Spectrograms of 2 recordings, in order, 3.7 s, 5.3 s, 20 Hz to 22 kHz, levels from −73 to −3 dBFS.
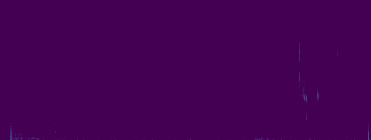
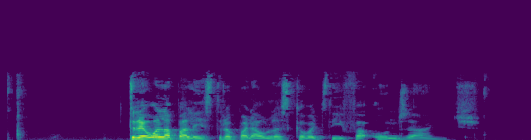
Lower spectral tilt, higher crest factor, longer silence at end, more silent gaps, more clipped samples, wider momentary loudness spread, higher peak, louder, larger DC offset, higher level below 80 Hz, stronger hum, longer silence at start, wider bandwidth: about the same, -2.5 dB/octave vs -3 dB/octave; first, 30 dB vs 22 dB; second, 0 s vs 0.55 s; neither; neither; second, 8 LU vs 27 LU; second, -36 dBFS vs -2 dBFS; second, -66 LUFS vs -21 LUFS; neither; second, under -90 dBFS vs -74 dBFS; neither; about the same, 0.1 s vs 0.2 s; first, 16 kHz vs 11 kHz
